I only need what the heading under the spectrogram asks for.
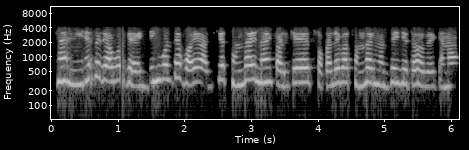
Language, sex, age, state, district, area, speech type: Bengali, female, 30-45, West Bengal, Jhargram, rural, conversation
